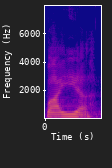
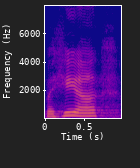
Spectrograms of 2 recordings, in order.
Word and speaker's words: Bahia: like Apple um also if you're in South America it's pronounced Bahia but I say it but here because mine is actually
